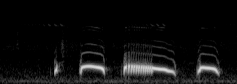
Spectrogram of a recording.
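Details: Spotted dove calling with wing flapping, one clear phrase: a brief pip, a mellow coo, a long coo that droops downward at its end, then a final shorter coo. Loud and close, with a faint low hum.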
